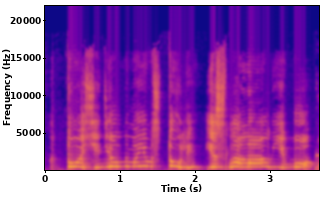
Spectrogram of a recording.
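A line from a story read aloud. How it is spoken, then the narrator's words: Small squeaky voice. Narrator (Russian): Мишутка пропищал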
